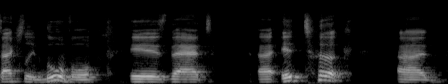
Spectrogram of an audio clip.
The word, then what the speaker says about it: Louisville: This was in, I like to pronounce it Louisville, Kentucky, but it's actually Louisville, is that it took the 7th attempt just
